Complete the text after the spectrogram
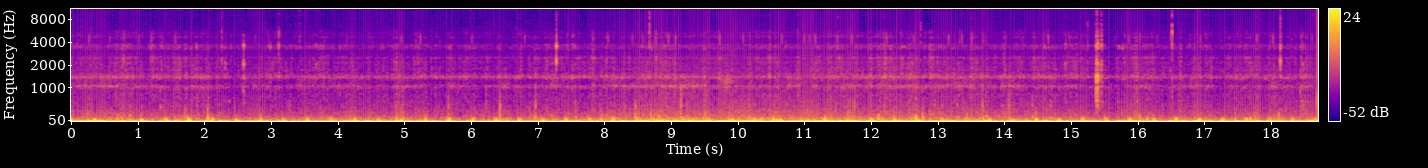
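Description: Wind rumbles heavily against a microphone.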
